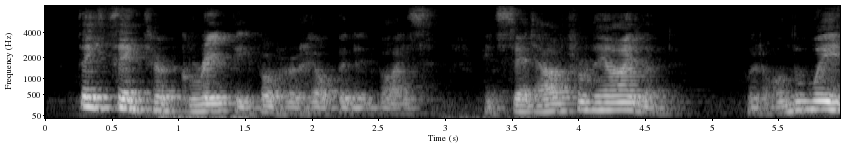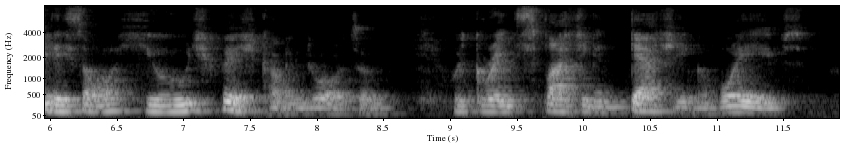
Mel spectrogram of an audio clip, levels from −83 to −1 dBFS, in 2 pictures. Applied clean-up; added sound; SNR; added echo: none; none; none; reverberation time 0.6 s.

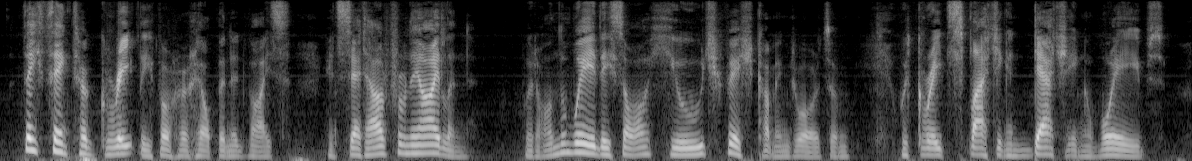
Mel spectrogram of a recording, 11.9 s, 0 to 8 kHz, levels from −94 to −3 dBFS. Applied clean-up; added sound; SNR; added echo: none; none; none; none.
